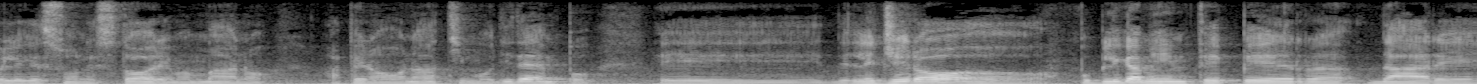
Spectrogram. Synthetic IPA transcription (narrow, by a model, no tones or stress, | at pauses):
welːek̟esːoːnoest̪ɔːɾjemamːaːnoapːeːnaunat̪ːimod̪it̪ɛmpo | e | led͡ʒːeɾɔpubːlikament̪eperd̪aːɾe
